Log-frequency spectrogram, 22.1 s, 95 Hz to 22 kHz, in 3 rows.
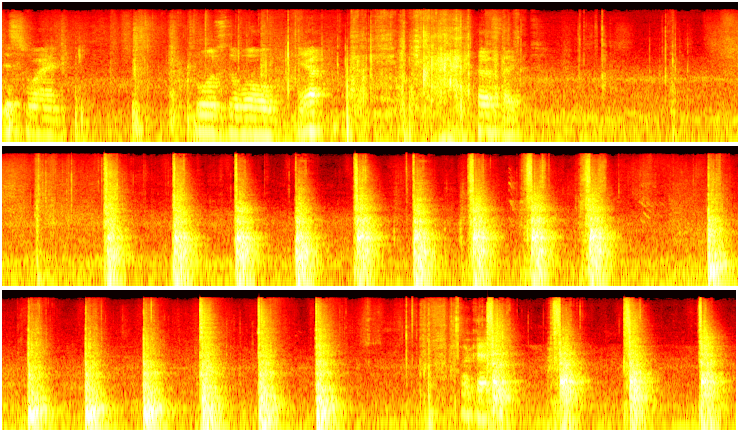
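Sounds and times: hammer striking floorboard: 8.4s - 13.5s, 14.4s - 18.2s, 19.6s - 22.0s.

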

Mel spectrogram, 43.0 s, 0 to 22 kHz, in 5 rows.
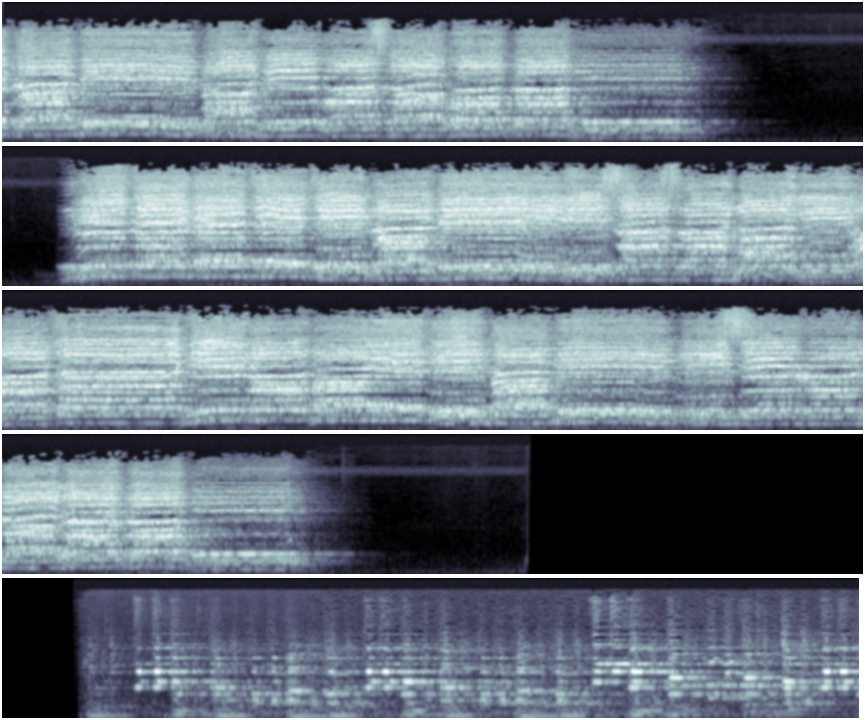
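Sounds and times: choir singing: 0.0s - 7.4s, 9.2s - 29.4s.

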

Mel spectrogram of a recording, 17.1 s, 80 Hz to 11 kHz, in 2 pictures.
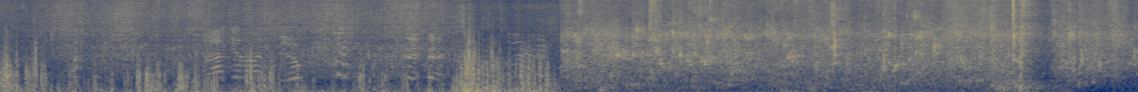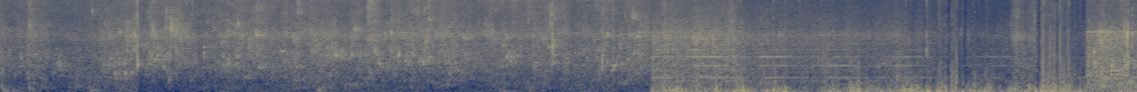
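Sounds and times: wind buffeting microphone: 0.0s - 4.2s, 13.4s - 17.0s
broom pushing water: 0.0s - 13.8s
water sloshing and trickling: 0.0s - 14.5s.

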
